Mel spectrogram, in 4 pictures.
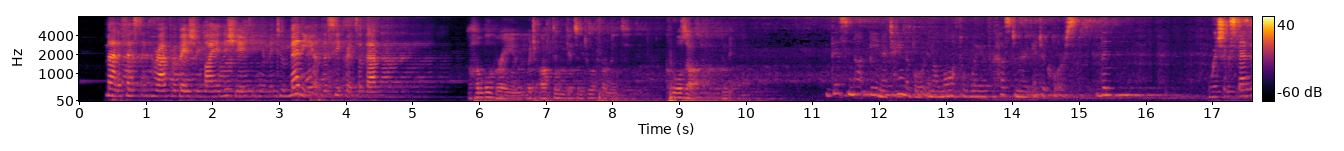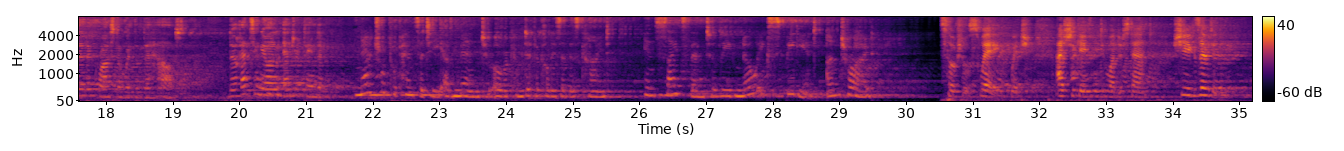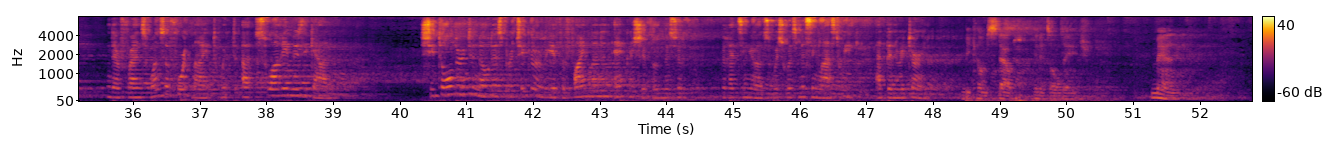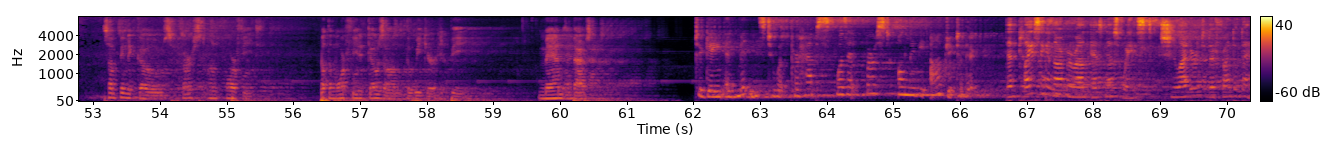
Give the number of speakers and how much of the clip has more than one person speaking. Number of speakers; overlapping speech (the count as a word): four, no overlap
